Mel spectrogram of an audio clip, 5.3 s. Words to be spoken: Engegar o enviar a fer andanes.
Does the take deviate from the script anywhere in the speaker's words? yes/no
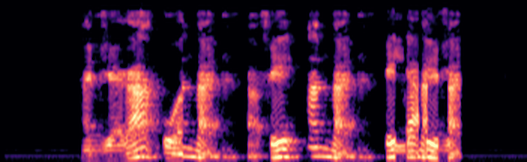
yes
